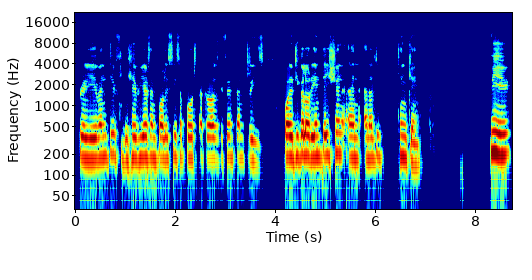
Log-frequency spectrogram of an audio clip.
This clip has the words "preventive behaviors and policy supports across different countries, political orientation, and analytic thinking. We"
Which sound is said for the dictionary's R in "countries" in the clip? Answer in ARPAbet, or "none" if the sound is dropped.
R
